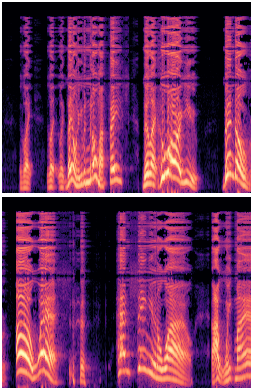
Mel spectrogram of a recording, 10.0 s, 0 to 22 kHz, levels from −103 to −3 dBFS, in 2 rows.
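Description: Imaging from sample-and-hold upsampling runs through the whole speech clip. Each sample was simply repeated with no smoothing filter. The sound points to an 8 kHz original rate. Mirrored copies sit from 4 kHz to 8 kHz, about 16 dB below the speech. They give a metallic fizz that tracks the voice.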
